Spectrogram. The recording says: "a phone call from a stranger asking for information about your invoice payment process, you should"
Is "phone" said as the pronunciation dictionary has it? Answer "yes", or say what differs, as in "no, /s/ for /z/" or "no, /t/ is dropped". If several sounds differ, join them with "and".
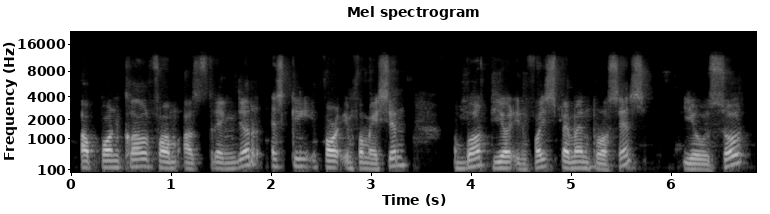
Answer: no, /p/ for /f/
